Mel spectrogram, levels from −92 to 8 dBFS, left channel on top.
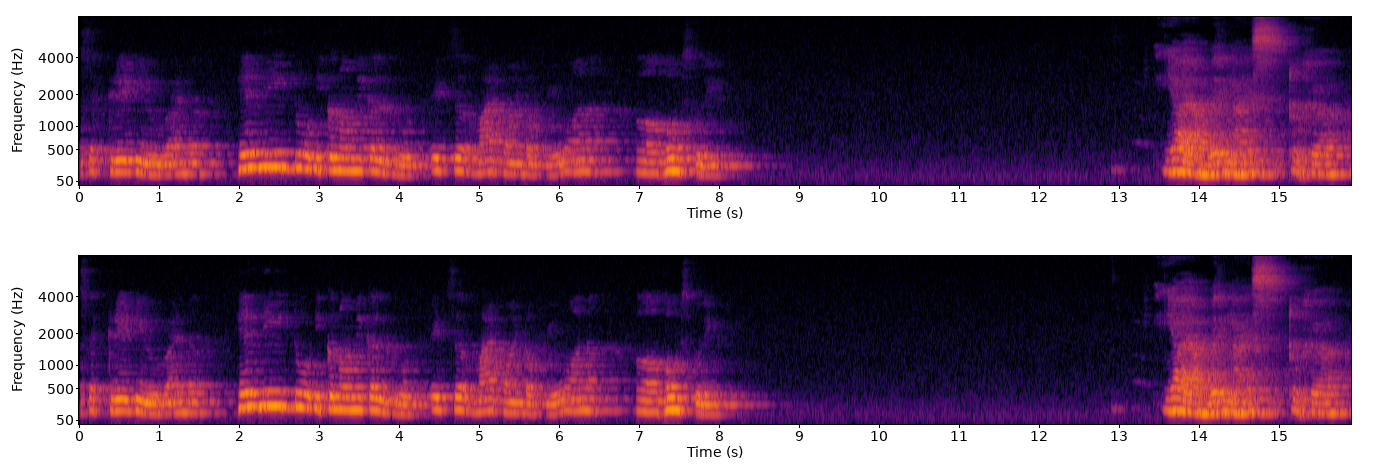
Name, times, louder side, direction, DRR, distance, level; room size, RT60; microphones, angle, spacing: voice 1, 0.0-1.5 2.0-6.5 7.0-8.0, right 2 dB, 40° right, 0 dB, 0.4 m, -27 dB
voice 2, 13.5-15.7, equal, 5° right, -9 dB, 1.8 m, -27 dB
7.9 x 4.7 x 3.3 m, 1.4 s
head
